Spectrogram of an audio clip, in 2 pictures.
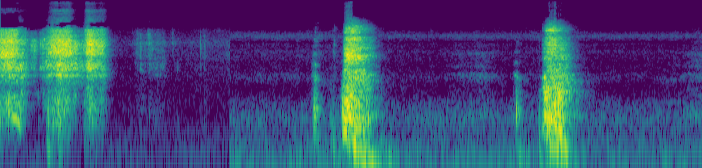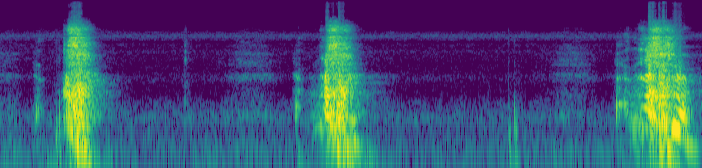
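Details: Adult man with a cold having a sneezing fit: run of five sharp, explosive sneezes about every two seconds, with a brief voiced sound at the start.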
